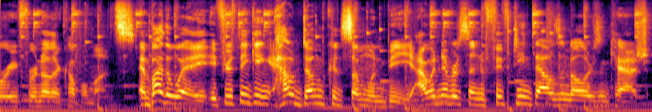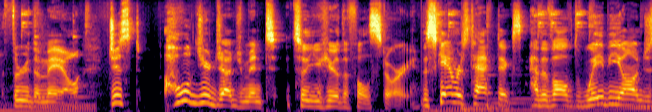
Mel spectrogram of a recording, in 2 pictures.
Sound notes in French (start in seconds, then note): none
